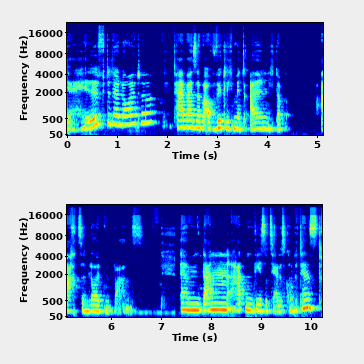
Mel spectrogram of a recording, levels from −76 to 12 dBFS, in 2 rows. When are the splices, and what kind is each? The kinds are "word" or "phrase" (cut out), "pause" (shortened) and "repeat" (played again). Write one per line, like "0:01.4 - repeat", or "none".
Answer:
0:07.3 - pause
